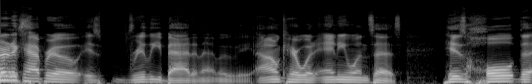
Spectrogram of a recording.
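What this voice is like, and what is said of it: Usual voice. Nothing is said of it.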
